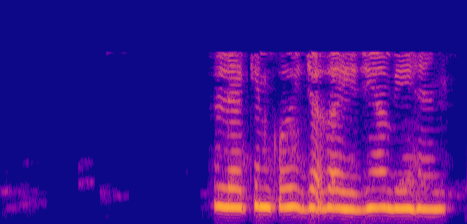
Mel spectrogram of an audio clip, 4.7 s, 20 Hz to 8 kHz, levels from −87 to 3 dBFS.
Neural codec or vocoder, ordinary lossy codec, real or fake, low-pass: none; AAC, 16 kbps; real; 7.2 kHz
